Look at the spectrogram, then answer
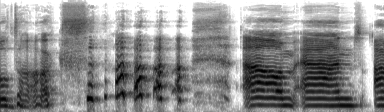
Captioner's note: laughing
